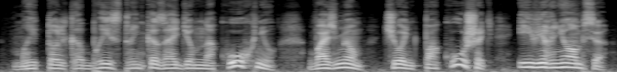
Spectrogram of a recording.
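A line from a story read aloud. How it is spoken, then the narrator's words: Whisper. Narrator (Russian): зашептал Муса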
